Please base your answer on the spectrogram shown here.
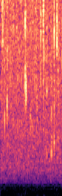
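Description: Steady rain pattering close by in a quiet night-time room, a dense even hiss with faint scattered drops, no voices.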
